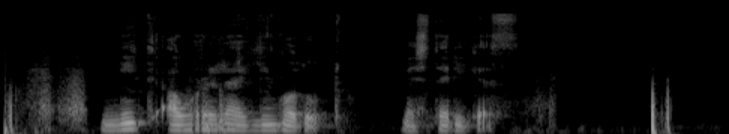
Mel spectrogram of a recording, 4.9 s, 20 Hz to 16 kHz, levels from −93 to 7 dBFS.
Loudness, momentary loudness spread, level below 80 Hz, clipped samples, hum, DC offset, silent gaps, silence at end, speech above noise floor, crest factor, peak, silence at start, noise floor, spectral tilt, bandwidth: -45 LUFS; 15 LU; -64 dBFS; under 0.1%; none; under 0.1%; none; 0.4 s; 43 dB; 28 dB; -18 dBFS; 0.05 s; -86 dBFS; -7.5 dB/octave; 11.5 kHz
